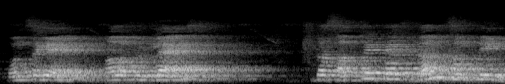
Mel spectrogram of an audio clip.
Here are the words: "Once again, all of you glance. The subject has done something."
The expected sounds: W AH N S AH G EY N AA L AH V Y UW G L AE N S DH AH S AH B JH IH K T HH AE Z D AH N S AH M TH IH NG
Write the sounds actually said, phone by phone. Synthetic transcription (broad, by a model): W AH N S AH G EY N AA L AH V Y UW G L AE S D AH S AH B JH IH K T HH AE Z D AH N S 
